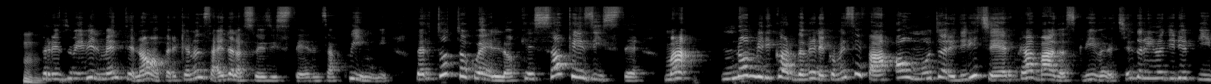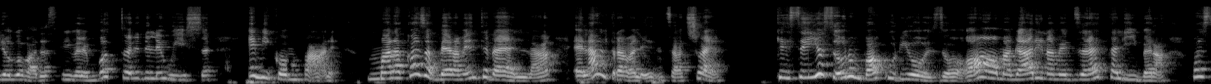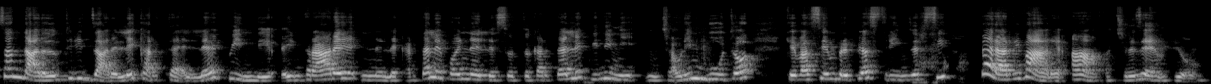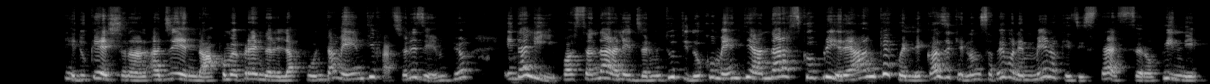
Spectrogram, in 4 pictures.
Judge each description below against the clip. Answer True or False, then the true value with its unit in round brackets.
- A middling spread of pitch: False (8.5 semitones)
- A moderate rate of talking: True (160 wpm)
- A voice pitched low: False (255 Hz)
